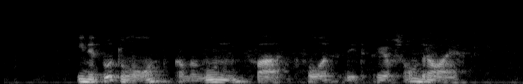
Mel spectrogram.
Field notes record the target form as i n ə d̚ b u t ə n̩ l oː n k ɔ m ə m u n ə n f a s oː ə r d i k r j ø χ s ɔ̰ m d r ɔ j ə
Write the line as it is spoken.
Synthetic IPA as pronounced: i n ə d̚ b u t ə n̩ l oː n k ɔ m ə m u n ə n f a f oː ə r d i t r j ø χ s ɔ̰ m d r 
